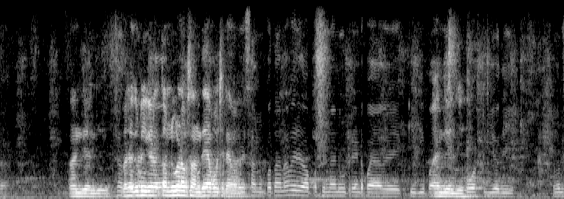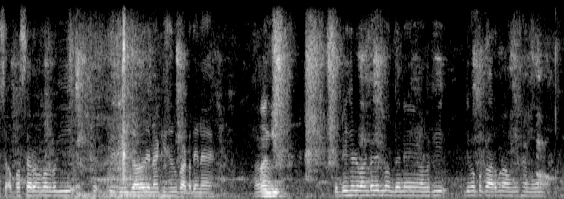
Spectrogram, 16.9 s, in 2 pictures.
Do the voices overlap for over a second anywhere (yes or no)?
yes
